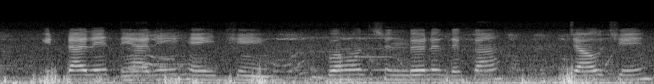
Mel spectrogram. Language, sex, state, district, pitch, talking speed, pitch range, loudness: Odia, female, Odisha, Malkangiri, 75 Hz, 65 wpm, 70-100 Hz, -18 LUFS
